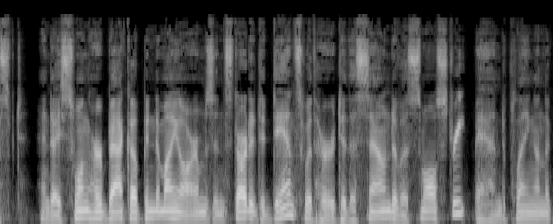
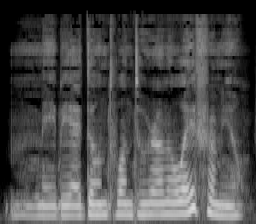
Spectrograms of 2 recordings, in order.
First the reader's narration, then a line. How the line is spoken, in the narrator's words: she murmured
